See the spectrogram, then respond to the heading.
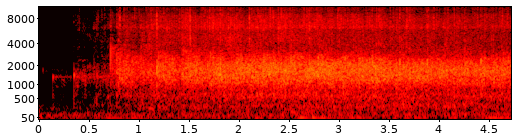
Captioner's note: audience applauding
